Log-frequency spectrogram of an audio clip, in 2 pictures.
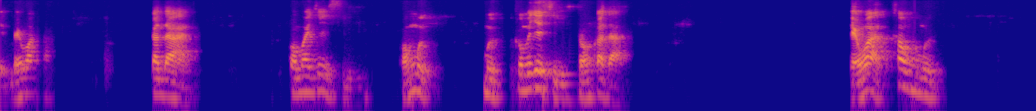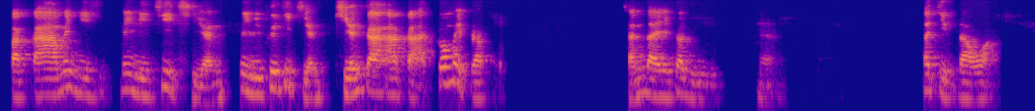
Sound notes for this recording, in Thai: เป็น 1 ใน 3 คอร์สออนไลน์ (ผ่านโปรแกรม Zoom)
